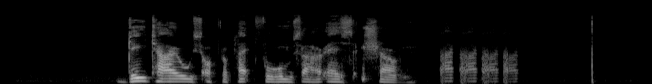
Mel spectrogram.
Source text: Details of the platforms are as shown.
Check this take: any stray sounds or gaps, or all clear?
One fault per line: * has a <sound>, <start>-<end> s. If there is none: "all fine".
* has a laugh, 4.4-5.2 s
